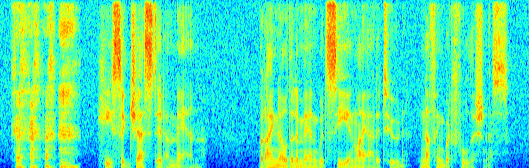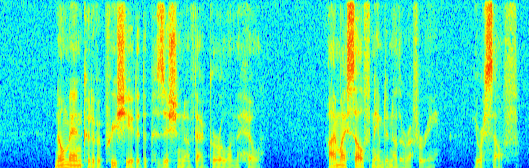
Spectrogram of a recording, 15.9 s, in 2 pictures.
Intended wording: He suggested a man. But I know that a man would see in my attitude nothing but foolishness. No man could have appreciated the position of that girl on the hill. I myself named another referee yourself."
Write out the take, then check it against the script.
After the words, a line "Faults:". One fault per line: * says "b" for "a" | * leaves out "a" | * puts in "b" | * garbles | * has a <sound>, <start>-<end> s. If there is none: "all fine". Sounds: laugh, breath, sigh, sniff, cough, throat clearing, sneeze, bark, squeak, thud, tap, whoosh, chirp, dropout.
He suggested a man. But I know that a man would see in my attitude nothing but foolishness. No man could have appreciated the position of that girl on the hill. I myself named another referee yourself."
Faults:
* has a laugh, 0.2-1.2 s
